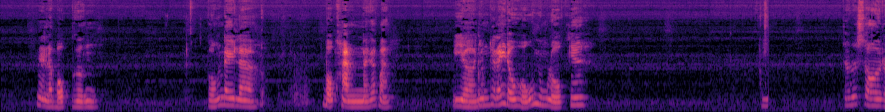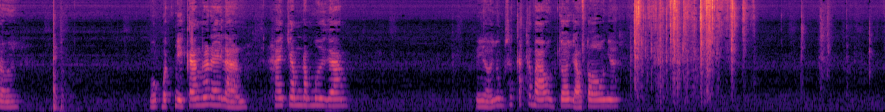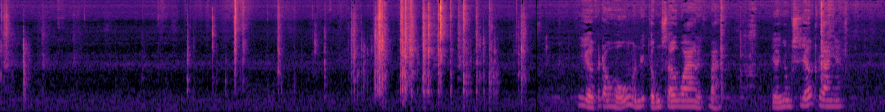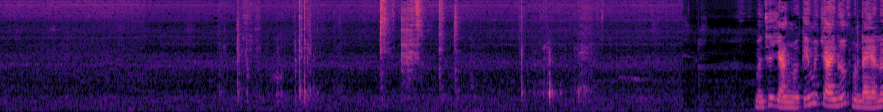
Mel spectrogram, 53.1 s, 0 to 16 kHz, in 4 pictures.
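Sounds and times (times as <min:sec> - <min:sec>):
paper packet crinkling: 0:22.6 - 0:24.6, 0:29.7 - 0:34.6.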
